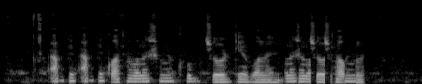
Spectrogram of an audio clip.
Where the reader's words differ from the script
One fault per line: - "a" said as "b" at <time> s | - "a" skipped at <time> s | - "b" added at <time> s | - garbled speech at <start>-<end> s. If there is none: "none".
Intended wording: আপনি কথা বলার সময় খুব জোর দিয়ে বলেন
- "আপনি" added at 0.8 s
- garbled speech at 2.8-3.7 s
